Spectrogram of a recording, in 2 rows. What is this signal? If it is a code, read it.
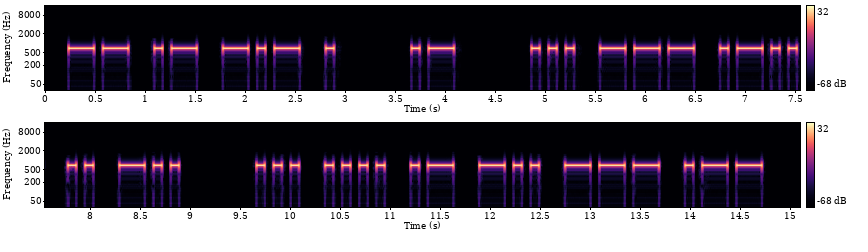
Morse code, heard as a keyed tone, about 14 wpm, 700 Hz. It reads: MAKE A SOLID SHADOW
